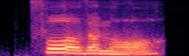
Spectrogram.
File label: "forevermore", Indian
